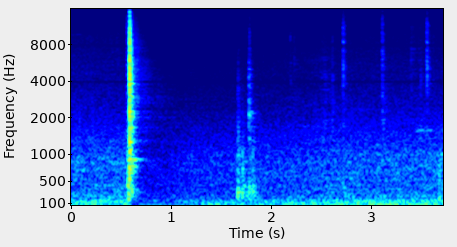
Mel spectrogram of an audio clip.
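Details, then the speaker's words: Lawn mower starting-circuit troubleshooting: one sharp safety-switch click, then faint ticks with no starter relay clunk, unlike a working switch; owner suspects this switch, not confirmed. "I can hear it clicking but I'm not hearing the relay see what I'm saying it's making the same noise"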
